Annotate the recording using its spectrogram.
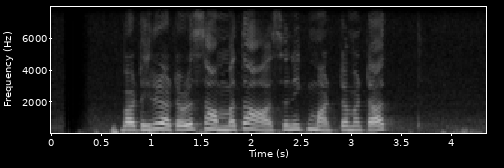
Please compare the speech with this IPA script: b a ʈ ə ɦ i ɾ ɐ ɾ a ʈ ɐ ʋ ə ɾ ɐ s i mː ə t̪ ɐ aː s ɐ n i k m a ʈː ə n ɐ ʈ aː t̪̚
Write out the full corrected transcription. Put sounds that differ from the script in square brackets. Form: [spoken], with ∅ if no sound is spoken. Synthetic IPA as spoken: b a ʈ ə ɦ i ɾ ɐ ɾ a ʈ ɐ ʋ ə [ɭ] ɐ s [a] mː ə t̪ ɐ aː s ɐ n i k m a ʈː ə [m] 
